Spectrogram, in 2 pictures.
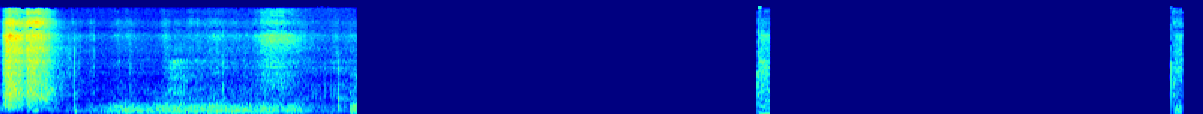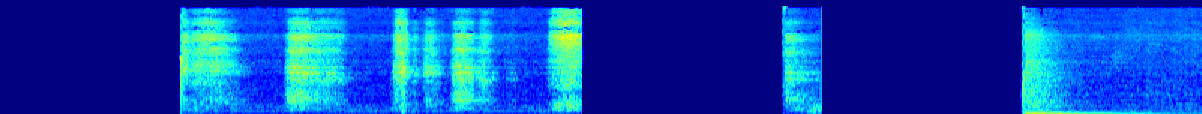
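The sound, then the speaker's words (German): Someone blows their nose in several bursts of breathy, rushing air noise separated by long silences, with one longer blow at the start and shorter ones later. “Ich muss mir erstmal die Nase putzen. I have to clean my nose at first.”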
